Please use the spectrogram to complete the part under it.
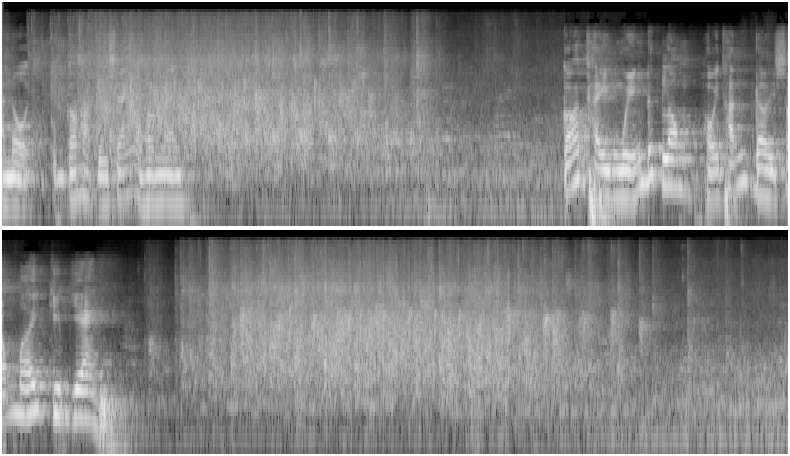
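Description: A large crowd applauds and cheers in a big room.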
